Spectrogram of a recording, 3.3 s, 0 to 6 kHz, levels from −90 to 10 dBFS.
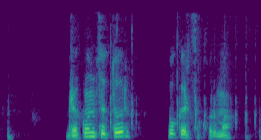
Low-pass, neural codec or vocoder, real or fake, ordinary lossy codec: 5.4 kHz; none; real; MP3, 48 kbps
